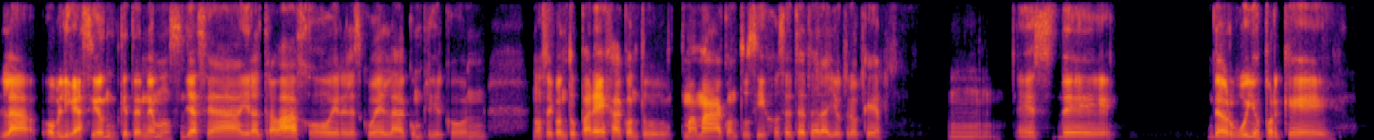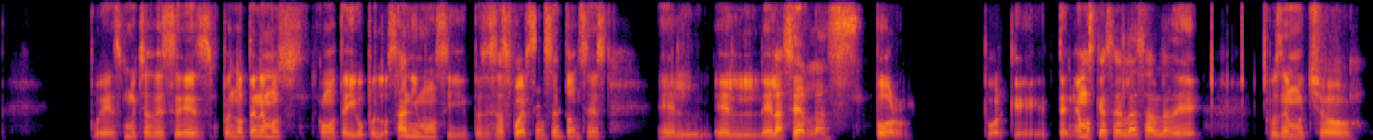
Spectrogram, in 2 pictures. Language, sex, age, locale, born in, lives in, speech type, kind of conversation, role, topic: Spanish, male, 20-24, es-MX, Mexico, Mexico, conversation, unstructured, none, ¿Qué te hace sentir orgulloso/a de ti mismo/a?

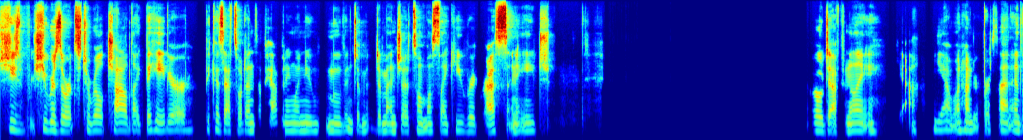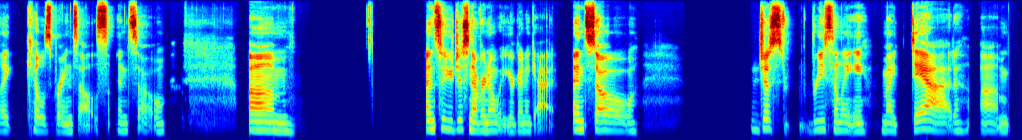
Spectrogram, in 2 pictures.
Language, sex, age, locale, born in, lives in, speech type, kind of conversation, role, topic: English, female, 45-49, en-US, United States, United States, conversation, advice, user, How can I rebuild trust after a fight?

